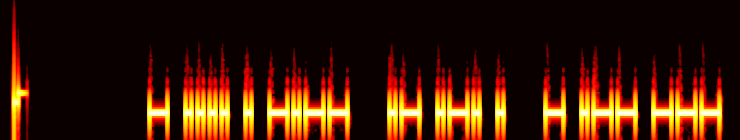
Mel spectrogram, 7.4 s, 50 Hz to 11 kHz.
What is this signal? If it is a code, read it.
Morse code, heard as a keyed tone, about 20 wpm, 700 Hz. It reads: THEY ARE TWO
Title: Sentences with 7-Word Phrases - 20wpm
